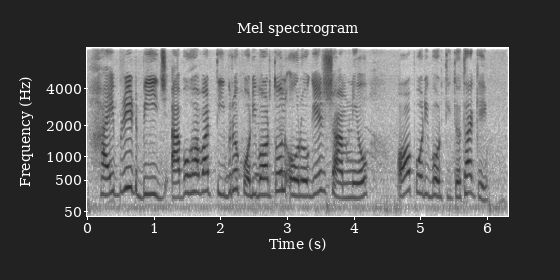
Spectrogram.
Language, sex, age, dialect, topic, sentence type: Bengali, female, 18-24, Standard Colloquial, agriculture, statement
